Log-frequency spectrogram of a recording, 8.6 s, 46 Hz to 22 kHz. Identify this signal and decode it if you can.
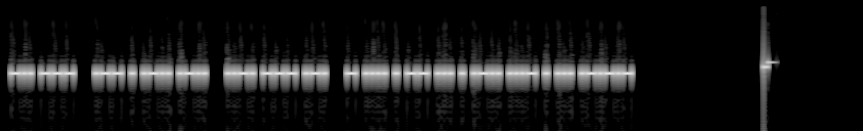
Morse code, heard as a keyed tone, about 37 wpm, 700 Hz. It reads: DO WELL FOR THEMSELVES.
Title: Sentences from Top 1000 Words - Review Part 5 - 40wpm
